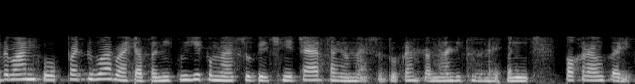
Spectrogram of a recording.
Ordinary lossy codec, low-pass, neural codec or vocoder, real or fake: none; 3.6 kHz; codec, 44.1 kHz, 1.7 kbps, Pupu-Codec; fake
